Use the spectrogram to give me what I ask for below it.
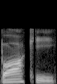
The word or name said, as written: balky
